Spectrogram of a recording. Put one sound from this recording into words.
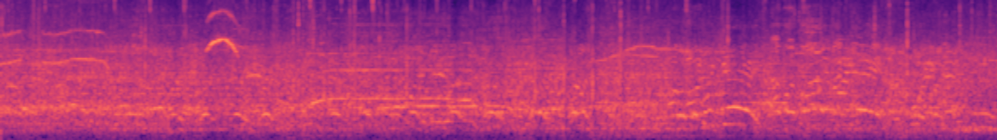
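Hands slap together in high fives.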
